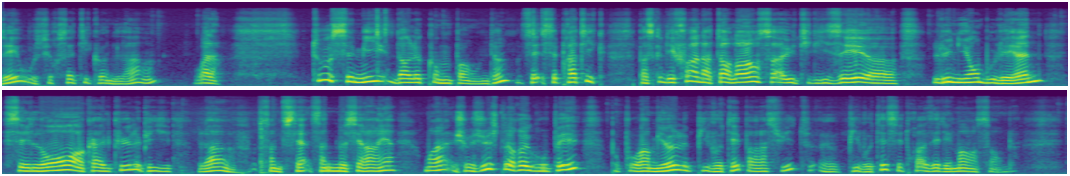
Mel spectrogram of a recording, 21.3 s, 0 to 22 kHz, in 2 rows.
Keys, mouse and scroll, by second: 1.0 click, 1.5 click, 3.1 click, 3.7 space, 5.2 space.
